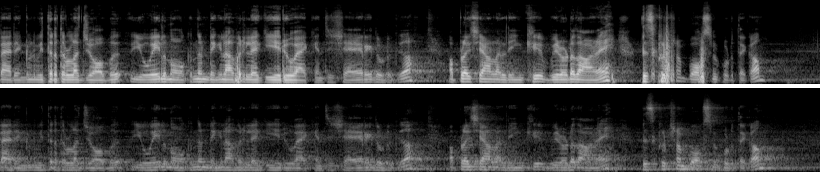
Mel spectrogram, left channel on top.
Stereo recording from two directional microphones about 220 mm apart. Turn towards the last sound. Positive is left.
turn(degrees=50)  # may be behind; listen again after turning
